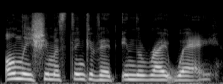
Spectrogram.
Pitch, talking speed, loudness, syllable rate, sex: 220 Hz, 270 wpm, -16 LUFS, 5.3 syllables/s, female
